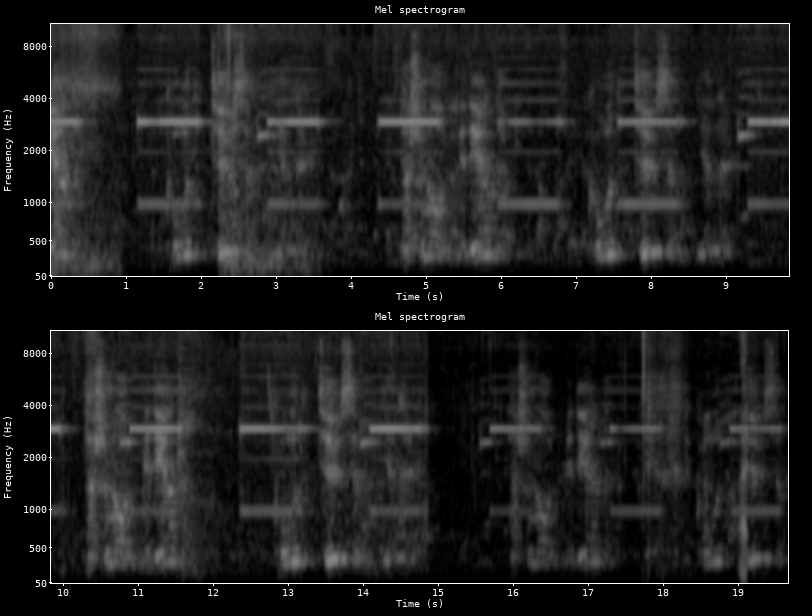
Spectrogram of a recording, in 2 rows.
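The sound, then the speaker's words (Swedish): A building alarm beeps in steady, repeating tones while a voice over a loudspeaker repeats a Swedish staff announcement that code 1000 is in effect. The alarm is not a fire alarm. The two sounds overlap throughout with echoing reverberation. “Det är inget brandlarm, säger Thomas, så ni kan slappna av.”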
